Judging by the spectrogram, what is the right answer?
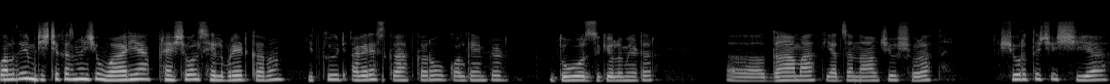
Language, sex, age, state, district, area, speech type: Kashmiri, male, 45-60, Jammu and Kashmir, Kulgam, rural, spontaneous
